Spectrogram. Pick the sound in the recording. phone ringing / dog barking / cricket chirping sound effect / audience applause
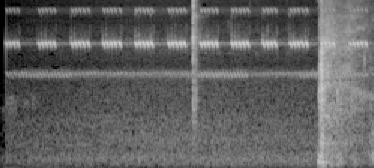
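cricket chirping sound effect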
